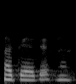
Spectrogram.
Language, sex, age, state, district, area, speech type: Malayalam, female, 18-30, Kerala, Palakkad, urban, conversation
